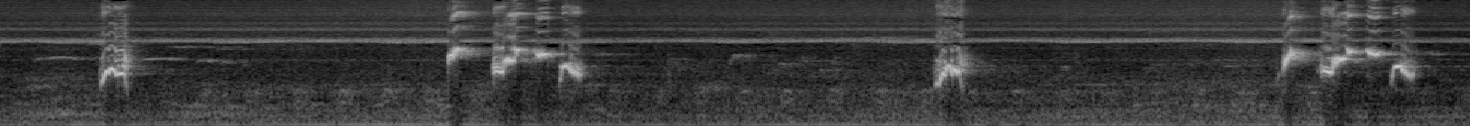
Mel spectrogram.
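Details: Morning song of a red-whiskered bulbul pushed to sing double-note 'già rừng' phrases: single bright whistled notes alternate with rapid three- or four-note warbled phrases, roughly every two seconds, over a constant high-pitched hum.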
